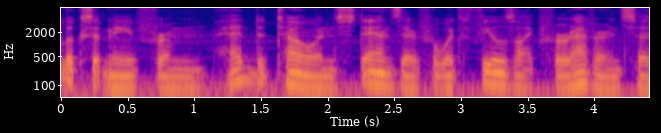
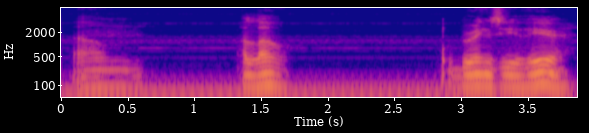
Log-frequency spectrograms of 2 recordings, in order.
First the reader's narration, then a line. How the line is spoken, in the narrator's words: His tone very blank and not giving anything away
